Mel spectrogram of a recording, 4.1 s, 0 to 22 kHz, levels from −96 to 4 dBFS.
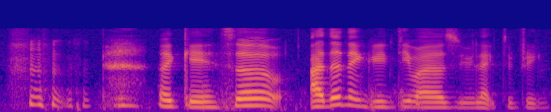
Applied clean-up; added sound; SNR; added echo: none; none; none; none.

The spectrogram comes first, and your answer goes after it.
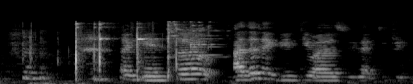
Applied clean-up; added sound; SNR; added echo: classical method WPE with log-MMSE.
